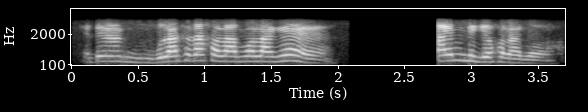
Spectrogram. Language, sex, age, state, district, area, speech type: Assamese, female, 45-60, Assam, Morigaon, rural, conversation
